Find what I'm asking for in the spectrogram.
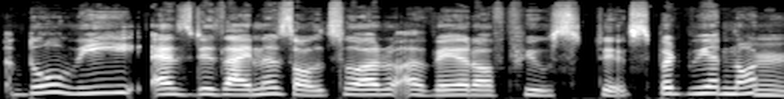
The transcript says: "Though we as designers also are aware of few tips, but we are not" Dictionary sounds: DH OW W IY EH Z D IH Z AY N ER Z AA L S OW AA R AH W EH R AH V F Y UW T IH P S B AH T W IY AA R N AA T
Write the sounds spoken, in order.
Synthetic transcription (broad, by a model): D OW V IY EH Z D IH Z AY N ER Z AA L S OW AA R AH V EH R AH V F Y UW T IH F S B AH T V IY AA R N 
